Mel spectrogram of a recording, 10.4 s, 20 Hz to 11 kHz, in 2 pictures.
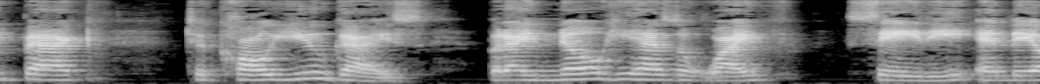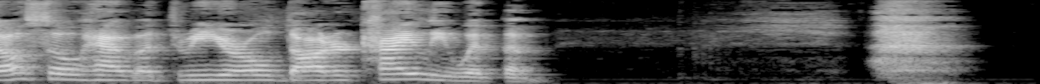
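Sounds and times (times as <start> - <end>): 
speech: 0.0 - 8.0, 9.6 - 10.0
heavy breathing: 8.1 - 10.1.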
